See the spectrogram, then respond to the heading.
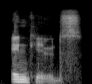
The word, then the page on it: incudes: British English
